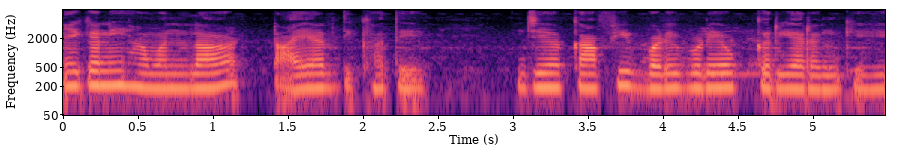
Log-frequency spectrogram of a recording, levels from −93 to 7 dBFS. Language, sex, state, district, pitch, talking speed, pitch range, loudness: Chhattisgarhi, female, Chhattisgarh, Jashpur, 185 Hz, 175 wpm, 180-185 Hz, -20 LUFS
